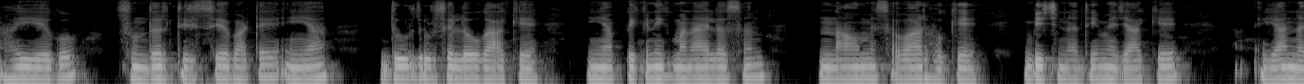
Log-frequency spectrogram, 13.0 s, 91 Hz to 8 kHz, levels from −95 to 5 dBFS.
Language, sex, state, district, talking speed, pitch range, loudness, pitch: Bhojpuri, male, Uttar Pradesh, Gorakhpur, 110 wpm, 110-115 Hz, -36 LUFS, 115 Hz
